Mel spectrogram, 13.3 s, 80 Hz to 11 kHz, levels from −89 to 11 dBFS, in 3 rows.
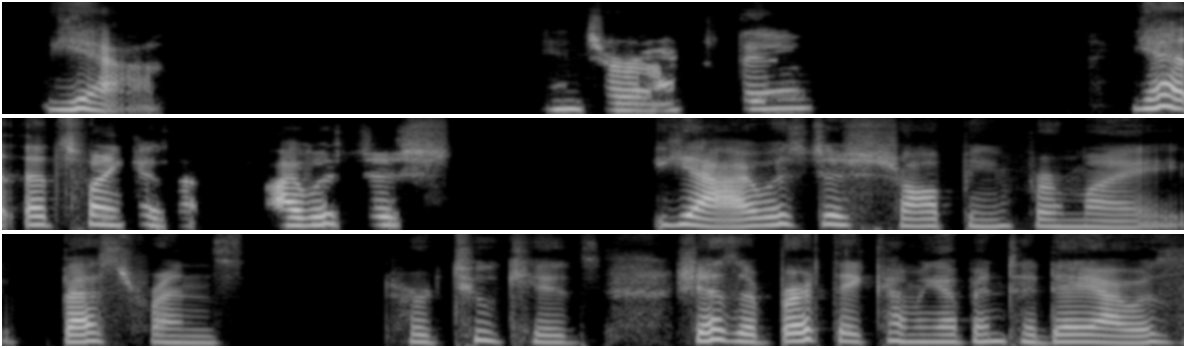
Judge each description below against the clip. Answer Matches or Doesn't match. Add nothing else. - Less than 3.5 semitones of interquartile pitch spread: Matches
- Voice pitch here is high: Matches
